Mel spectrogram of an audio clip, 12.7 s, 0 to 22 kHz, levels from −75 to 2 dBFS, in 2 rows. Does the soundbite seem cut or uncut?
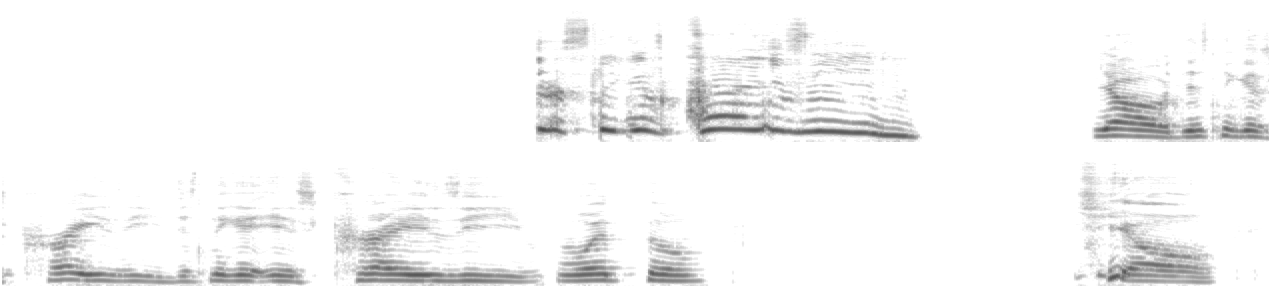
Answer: uncut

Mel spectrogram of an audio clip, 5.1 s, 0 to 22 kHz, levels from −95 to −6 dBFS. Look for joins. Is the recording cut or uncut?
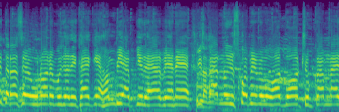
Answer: cut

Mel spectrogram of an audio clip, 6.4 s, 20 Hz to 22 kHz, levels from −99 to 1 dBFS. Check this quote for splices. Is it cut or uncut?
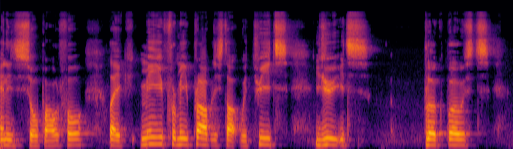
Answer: uncut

